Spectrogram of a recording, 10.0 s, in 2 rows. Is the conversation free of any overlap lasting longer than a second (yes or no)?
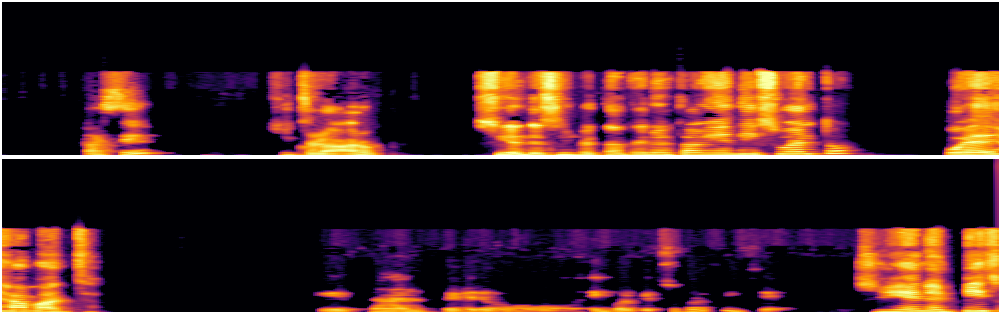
yes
